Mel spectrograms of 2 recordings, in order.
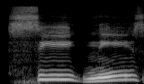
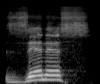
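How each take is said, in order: First: The name is said like 'See-knees'. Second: The name is said like 'Zee-nus'. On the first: This is the owner's own official pronunciation. "she pronounces it officially" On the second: The name is twisted on purpose to mock. "we like to say Zenas because it kind of sounds like a male appendage"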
